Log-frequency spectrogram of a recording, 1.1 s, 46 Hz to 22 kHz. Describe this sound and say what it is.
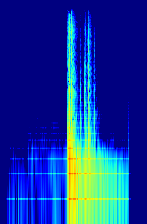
sound of a cell phone falling
cellphone, sound, uam, celular, 4maudio17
